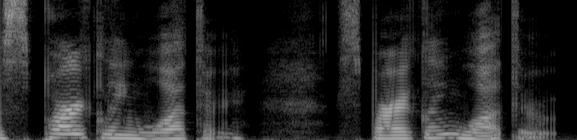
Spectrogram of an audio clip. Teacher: So here we um we put emphasis on spark.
